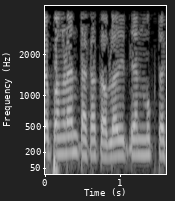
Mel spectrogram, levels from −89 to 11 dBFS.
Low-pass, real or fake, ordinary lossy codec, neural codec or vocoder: 3.6 kHz; real; none; none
